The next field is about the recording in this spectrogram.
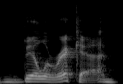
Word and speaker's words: Billerica: This is another gem of a town name pronounced Billerica.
